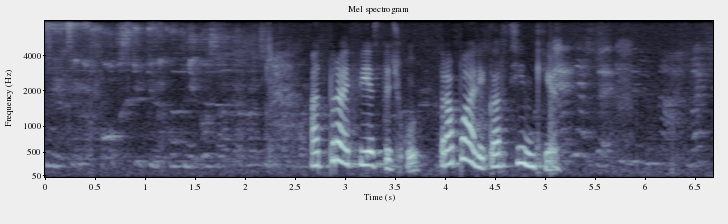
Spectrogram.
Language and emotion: Russian, sad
